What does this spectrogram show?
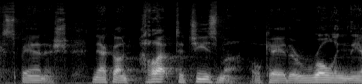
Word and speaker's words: Nakhon Ratchasima: the province of Kolat, Nakhon Ratchasima. I'm saying that, I'm mangling that horribly. How do you properly pronounce Nakhon Ratchasima? How do you say it properly? Fun? Nakhon Ratchasima. Yeah, see, I'm way off.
